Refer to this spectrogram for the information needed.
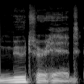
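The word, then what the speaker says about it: Motörhead: Like the band Motorhead, you know, has umlauts. If you pronounced it as you were supposed to, it would be Mutterhead.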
